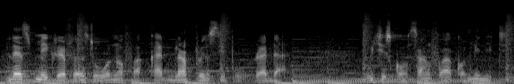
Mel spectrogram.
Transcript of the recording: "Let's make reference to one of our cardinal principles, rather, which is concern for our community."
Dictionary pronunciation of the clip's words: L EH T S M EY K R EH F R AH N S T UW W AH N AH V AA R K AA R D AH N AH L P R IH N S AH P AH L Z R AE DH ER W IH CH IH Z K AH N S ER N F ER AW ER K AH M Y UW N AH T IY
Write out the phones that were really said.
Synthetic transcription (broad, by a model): L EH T S M EY K R EH F R AH N S T UW W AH N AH F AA K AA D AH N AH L P R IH N S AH P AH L R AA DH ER W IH CH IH S K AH N S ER N F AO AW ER K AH M Y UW N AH T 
